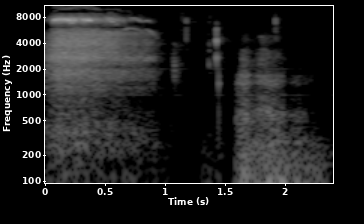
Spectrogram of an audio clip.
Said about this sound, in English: Now I'm taking another one. God graced me with another breath.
